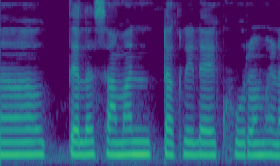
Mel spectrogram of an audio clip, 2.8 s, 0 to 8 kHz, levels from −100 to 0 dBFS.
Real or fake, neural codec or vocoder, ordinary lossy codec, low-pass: real; none; none; none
